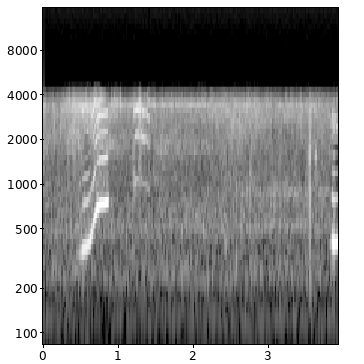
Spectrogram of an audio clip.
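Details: Baby kitten squeaking: one short rising, slightly wavering squeak near the start, a faint second note, then quiet room sound, a click, and another squeak beginning at the very end.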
